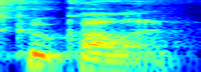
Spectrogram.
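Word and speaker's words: Cú Chulainn: had to find out and made sure it's Cuchulain. Cuchulain. Cuchulain. Well, then, how do you spell or pronounce the fact that it was given to him by his martial arts teacher, the warrior woman?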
